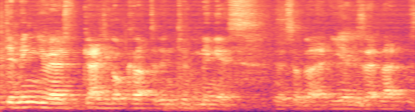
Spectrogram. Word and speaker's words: Menzies: And my name is Mingus, Menzies, however you want to pronounce it. Mingus, I think, is the correct Scottish pronunciation.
